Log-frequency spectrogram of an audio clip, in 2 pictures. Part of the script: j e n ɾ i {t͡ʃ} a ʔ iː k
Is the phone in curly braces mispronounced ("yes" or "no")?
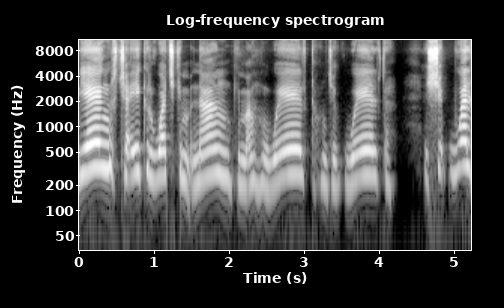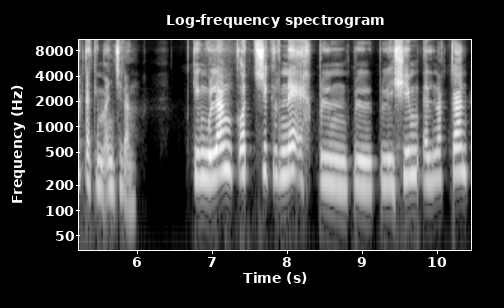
no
